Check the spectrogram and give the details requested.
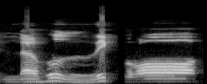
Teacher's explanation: لَهُ الذِّكْرَى، کاف کو ہلانا نہیں، را کے اوپر کھڑی زبر ہے اس لیے موٹا پڑھا جائے گا، ایک الف کے برابر کھینچ کر بھی پڑھا جائے گا وقف کی صورت میں بھی۔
